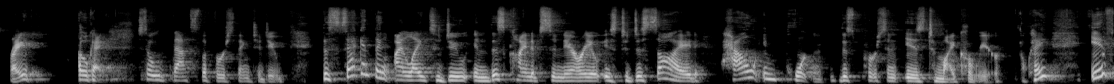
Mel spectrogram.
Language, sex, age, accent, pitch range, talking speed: English, female, 40-59, American, 160-225 Hz, 185 wpm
